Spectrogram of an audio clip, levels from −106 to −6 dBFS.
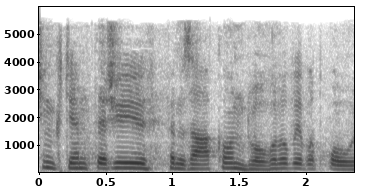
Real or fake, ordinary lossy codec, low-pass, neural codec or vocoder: fake; AAC, 32 kbps; 5.4 kHz; codec, 16 kHz, 0.5 kbps, X-Codec, HuBERT features, trained on LibriSpeech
